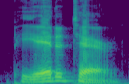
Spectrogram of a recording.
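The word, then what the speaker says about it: pied-à-terre: the term and again let me get the pronunciation right here let's see um i got miriam webster here p ed piedete okay so i can play it p to tear pier to tear thank you merriam-webster i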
